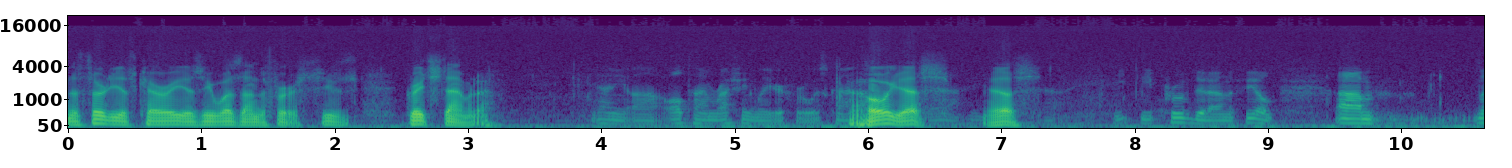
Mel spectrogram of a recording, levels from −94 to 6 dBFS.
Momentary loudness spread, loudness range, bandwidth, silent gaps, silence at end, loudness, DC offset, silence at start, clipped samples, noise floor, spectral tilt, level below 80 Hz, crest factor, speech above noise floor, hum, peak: 22 LU; 9 LU; 17.5 kHz; none; 0 s; -25 LUFS; under 0.1%; 0 s; under 0.1%; -52 dBFS; -8.5 dB/octave; -42 dBFS; 24 dB; 27 dB; none; -4 dBFS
